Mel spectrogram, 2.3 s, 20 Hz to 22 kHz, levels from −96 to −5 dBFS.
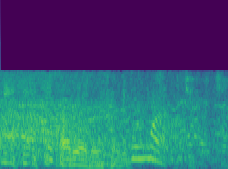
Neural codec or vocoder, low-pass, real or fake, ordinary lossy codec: none; 7.2 kHz; real; AAC, 16 kbps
